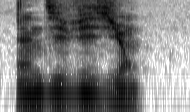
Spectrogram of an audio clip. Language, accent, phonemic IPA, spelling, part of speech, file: French, France, /ɛ̃.di.vi.zjɔ̃/, indivision, noun, LL-Q150 (fra)-indivision.wav
- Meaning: tenancy in common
